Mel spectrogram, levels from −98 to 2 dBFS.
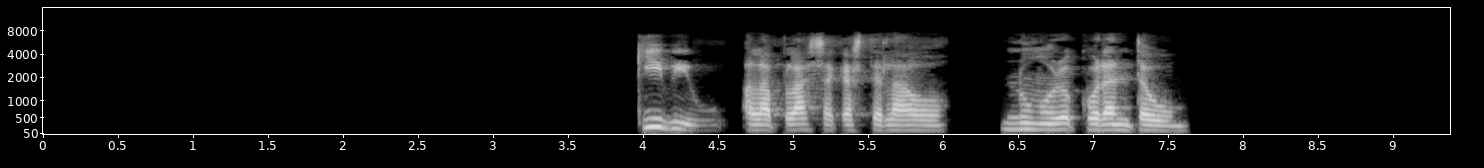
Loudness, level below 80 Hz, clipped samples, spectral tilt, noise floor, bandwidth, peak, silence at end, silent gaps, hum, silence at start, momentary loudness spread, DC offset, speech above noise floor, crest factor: -19 LUFS; -68 dBFS; under 0.1%; -4 dB/octave; under -90 dBFS; 7.6 kHz; -2 dBFS; 1.75 s; 4.59-4.67 s, 6.06-6.39 s; none; 3.95 s; 13 LU; under 0.1%; over 71 dB; 22 dB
